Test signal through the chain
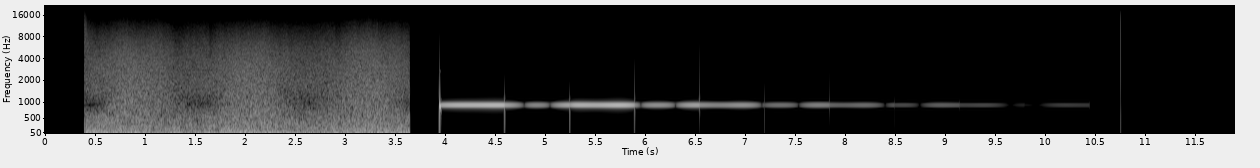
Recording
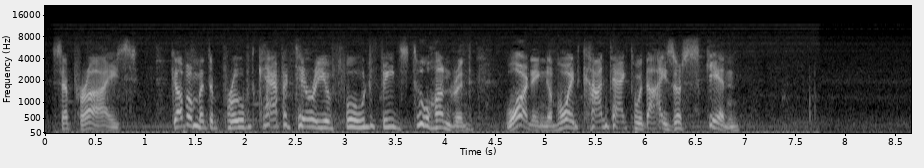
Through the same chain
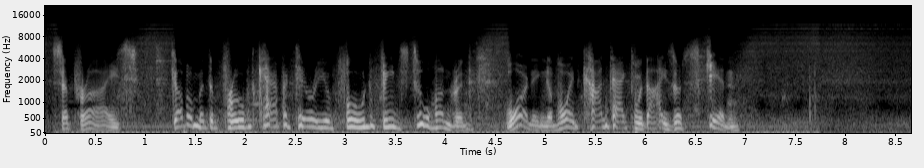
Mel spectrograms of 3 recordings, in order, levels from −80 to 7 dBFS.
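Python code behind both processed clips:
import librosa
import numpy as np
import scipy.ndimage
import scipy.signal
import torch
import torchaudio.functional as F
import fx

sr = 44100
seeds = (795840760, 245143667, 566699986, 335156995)

y = fx.env_lowpass_down(x, sr, base_hz=450.0, full_db=-19.0)
y = fx.rotary(y, sr, hz=0.85)
y = y * librosa.db_to_amplitude(7.0)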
